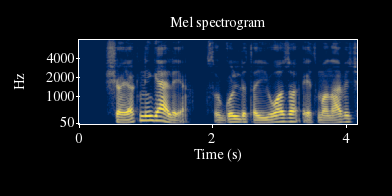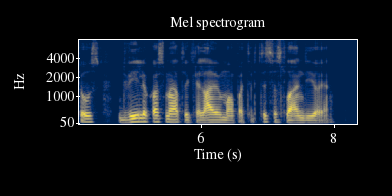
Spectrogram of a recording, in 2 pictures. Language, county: Lithuanian, Vilnius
